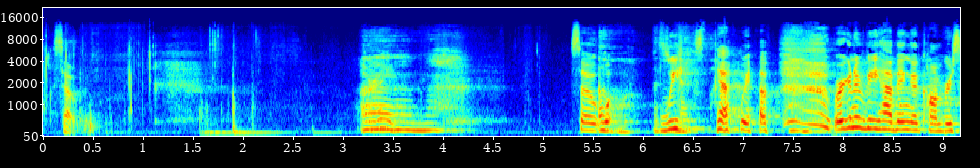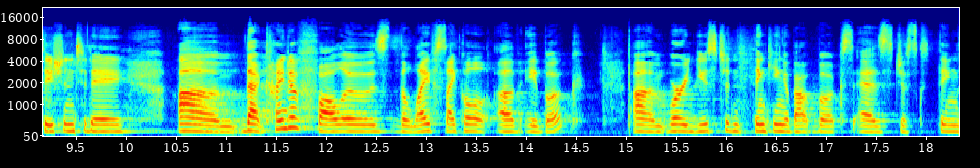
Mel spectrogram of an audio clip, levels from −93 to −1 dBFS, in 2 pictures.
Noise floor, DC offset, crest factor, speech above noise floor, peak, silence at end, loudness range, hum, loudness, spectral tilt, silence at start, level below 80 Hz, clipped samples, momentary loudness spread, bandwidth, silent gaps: -60 dBFS; under 0.1%; 20 dB; 40 dB; -2 dBFS; 0 s; 11 LU; none; -19 LUFS; -3.5 dB/octave; 0.1 s; -72 dBFS; under 0.1%; 17 LU; 14 kHz; none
